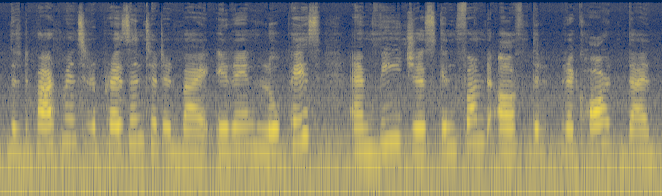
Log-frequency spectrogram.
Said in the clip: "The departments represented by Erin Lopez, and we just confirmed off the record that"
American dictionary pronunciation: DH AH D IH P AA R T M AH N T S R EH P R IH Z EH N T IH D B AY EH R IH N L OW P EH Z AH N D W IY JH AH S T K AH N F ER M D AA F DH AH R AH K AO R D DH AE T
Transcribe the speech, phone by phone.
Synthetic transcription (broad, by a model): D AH D IH P AA R T M AH N T S R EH P R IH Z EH N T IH D B AY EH R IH N L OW P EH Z AH N D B IY JH AH S T K AH N F ER M D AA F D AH R AH K AO R D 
